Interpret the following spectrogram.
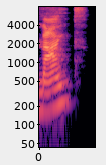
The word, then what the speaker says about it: knight: A fucking knight. Like the Golden Knights, K-N-I. Get rid of the K. You're not pronouncing the bitch.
